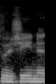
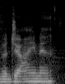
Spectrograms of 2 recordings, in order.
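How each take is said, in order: First: The word is said the Portuguese way. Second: The word is said the English way. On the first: "It's just pronounced vagina" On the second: "instead of vagina"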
